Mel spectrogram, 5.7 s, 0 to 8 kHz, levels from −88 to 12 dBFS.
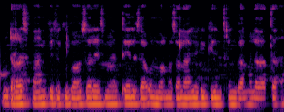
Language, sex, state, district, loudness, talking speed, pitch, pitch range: Hindi, male, Bihar, Jamui, -28 LUFS, 135 wpm, 135 Hz, 135-140 Hz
